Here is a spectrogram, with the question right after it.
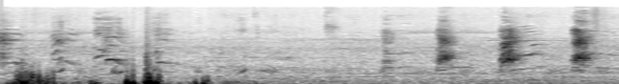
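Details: Chippiparai dog eating next to a Kanni. Thick chewing and clattering sounds come first, then three clear, high, short yips spaced about half a second apart, with quieter background noise.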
